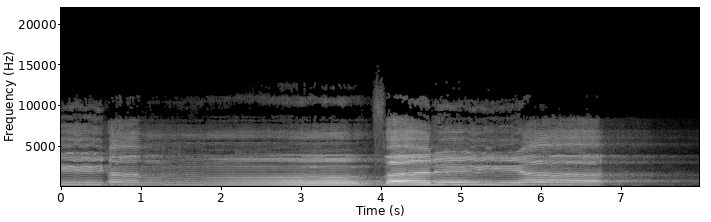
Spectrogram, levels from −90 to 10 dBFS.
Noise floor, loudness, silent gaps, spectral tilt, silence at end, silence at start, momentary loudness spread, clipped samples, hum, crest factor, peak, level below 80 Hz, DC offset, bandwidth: -48 dBFS; -19 LUFS; none; -2.5 dB/octave; 0.55 s; 0 s; 18 LU; under 0.1%; none; 20 dB; 0 dBFS; -76 dBFS; under 0.1%; 12.5 kHz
